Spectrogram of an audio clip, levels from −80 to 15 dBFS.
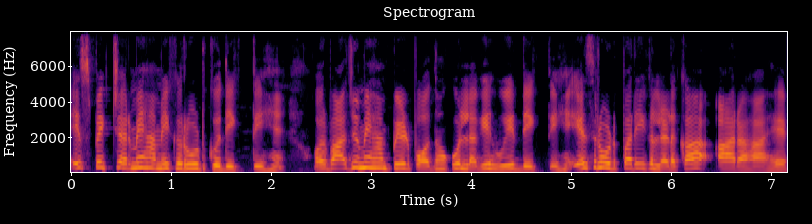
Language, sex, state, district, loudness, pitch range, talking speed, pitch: Hindi, female, Bihar, Darbhanga, -15 LUFS, 215-270 Hz, 225 wpm, 250 Hz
